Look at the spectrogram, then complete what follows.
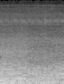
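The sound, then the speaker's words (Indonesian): Loud motorbike engines drone past on the road, a steady rumbling roar with a buzzing low pitch that fills the whole brief moment without a break. “Iya, itu ibarat kalau ini masih kalau itu masih iklan masih adsense-nya itu suara motor-motor lewat itu adsense”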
